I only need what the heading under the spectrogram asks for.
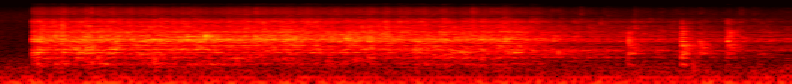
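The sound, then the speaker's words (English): A toilet flushing: a sudden loud rush of water that holds steady for several seconds, then tapers off into a few fainter gurgles. “I think that is a toilet flushing. That is a toilet flushing.”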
